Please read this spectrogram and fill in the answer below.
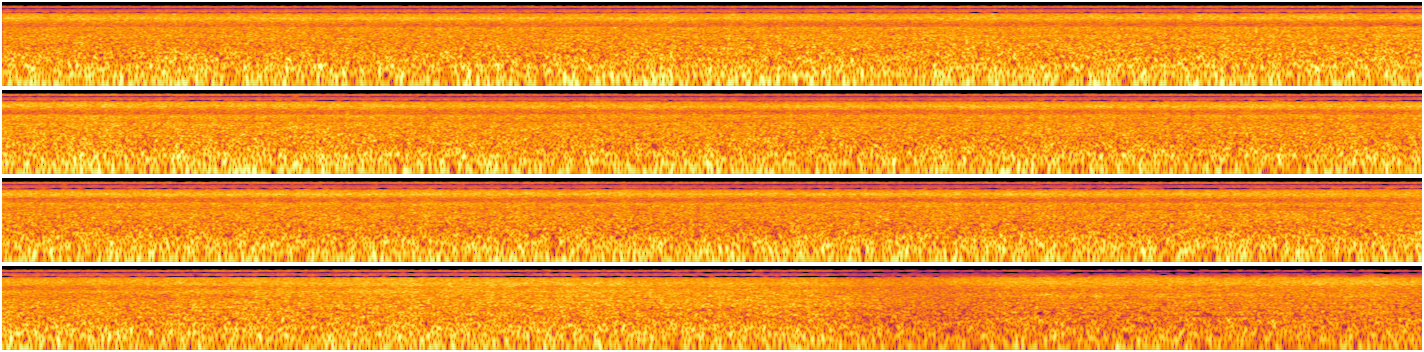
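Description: Whitewater rapids of a glacier-fed mountain river rushing over and between marble rocks: a steady, loud wash of churning water, slightly quieter for the last couple of seconds.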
